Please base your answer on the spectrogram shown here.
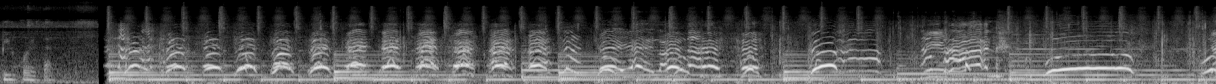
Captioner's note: uplifting music; everyone cheering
